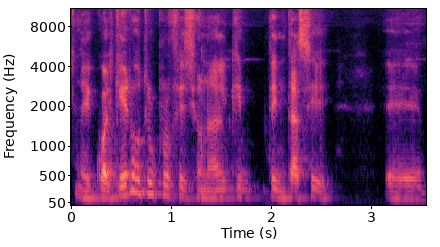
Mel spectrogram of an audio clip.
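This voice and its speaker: The speaker talks at a fairly slow pace with a Spanish accent. The tone is dark and mellow, somewhat breathy. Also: man. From Venezuela. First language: Spanish (speaking Portuguese). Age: 70s. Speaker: agronomy professor. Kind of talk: interview reminiscence. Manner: halting, with repetitions.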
